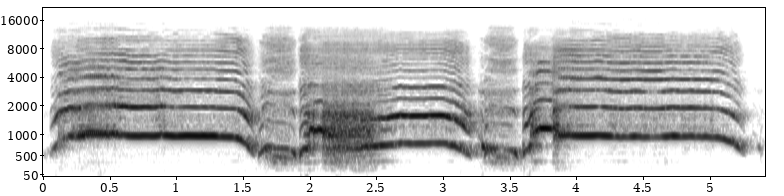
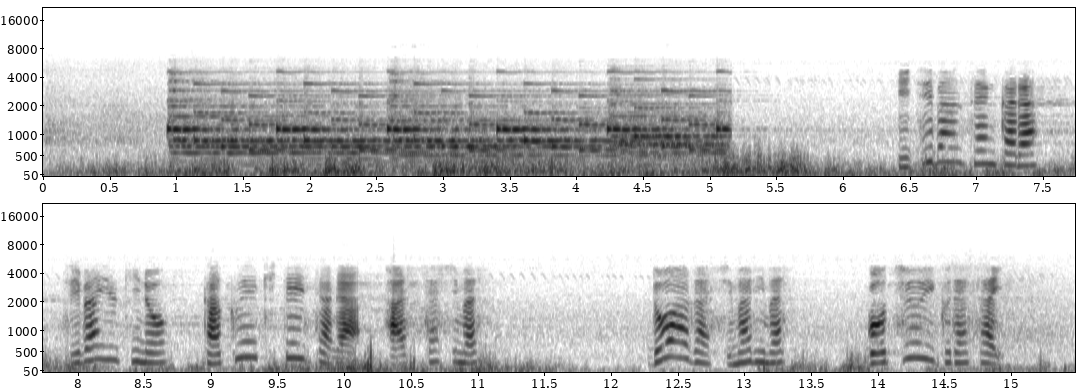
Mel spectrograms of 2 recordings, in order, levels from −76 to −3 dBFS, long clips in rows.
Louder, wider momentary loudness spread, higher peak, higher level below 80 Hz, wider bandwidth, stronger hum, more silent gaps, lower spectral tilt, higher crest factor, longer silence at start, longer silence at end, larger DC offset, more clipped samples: first, -13 LUFS vs -20 LUFS; second, 8 LU vs 16 LU; about the same, -2 dBFS vs -2 dBFS; second, -84 dBFS vs -36 dBFS; first, 14 kHz vs 9 kHz; neither; neither; second, 4 dB/octave vs -7 dB/octave; second, 12 dB vs 20 dB; about the same, 0.05 s vs 0 s; first, 0.15 s vs 0 s; neither; neither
